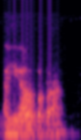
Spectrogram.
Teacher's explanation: Tiene un tono ascendente, ¿no?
